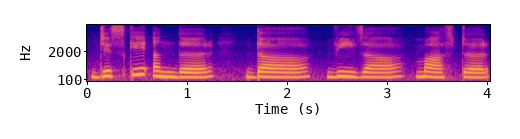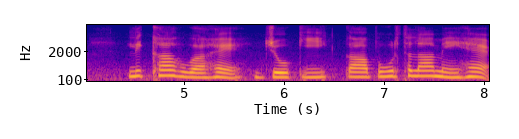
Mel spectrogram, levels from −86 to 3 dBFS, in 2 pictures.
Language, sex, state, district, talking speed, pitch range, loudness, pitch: Hindi, female, Punjab, Kapurthala, 95 wpm, 195-225 Hz, -16 LUFS, 205 Hz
